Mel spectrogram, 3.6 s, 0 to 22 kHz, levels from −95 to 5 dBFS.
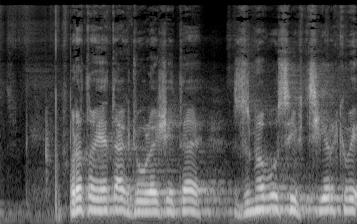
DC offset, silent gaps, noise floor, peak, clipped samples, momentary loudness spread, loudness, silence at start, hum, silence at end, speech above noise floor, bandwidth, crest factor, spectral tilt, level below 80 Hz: under 0.1%; none; -46 dBFS; -2 dBFS; under 0.1%; 11 LU; -20 LUFS; 0.45 s; none; 0 s; 27 dB; over 20 kHz; 18 dB; -6 dB/octave; -58 dBFS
